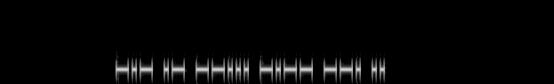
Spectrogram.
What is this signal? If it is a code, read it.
Morse code, heard as a keyed tone, about 30 wpm, 700 Hz. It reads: KA7YGI
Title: USA Call Signs - 6 Characters - Repeated 3x - 30wpm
